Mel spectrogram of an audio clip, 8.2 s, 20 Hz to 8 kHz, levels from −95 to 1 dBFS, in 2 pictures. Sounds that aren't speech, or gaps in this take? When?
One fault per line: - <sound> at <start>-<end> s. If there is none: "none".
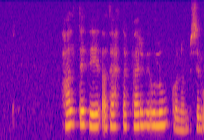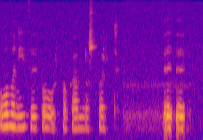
- laugh at 7.4-7.8 s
